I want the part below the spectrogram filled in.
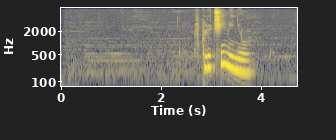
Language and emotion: Russian, neutral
